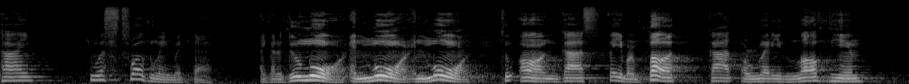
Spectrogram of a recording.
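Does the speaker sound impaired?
Yes: cleft lip and palate; congenital, severe.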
